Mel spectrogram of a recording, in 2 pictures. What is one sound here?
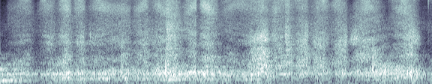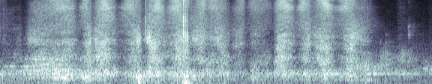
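A felt eraser rubs briskly across a whiteboard.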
